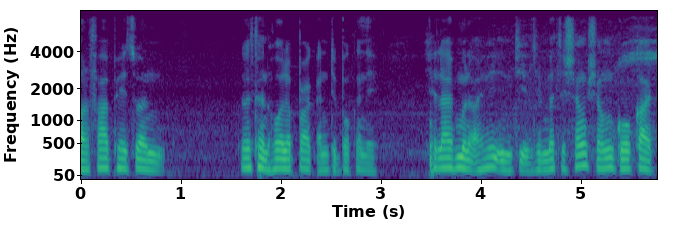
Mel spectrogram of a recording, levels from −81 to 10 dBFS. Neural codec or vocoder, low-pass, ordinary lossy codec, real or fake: vocoder, 44.1 kHz, 80 mel bands, Vocos; 7.2 kHz; none; fake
